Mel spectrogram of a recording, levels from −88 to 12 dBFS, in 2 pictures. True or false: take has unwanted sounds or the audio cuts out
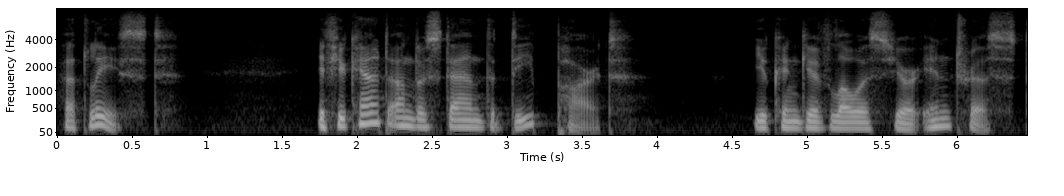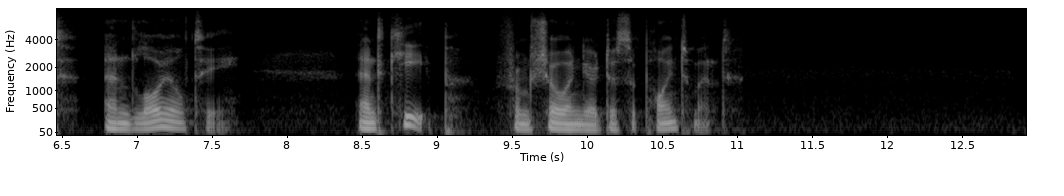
false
